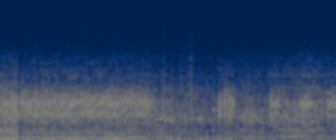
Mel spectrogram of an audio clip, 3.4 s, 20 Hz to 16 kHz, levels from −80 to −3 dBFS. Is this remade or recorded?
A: recorded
